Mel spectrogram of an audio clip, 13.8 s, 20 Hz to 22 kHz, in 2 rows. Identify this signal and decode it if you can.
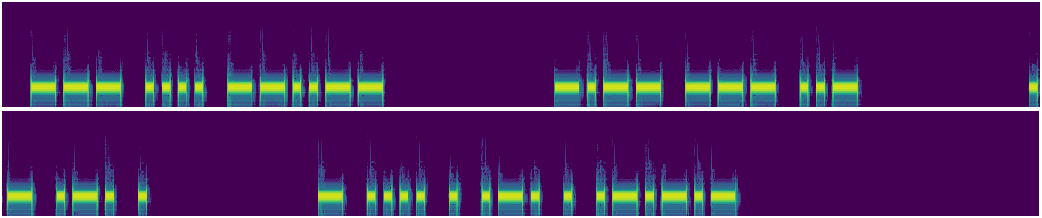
Morse code, heard as a keyed tone, about 22 wpm, 700 Hz. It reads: OH, YOU ARE THERE.
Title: 3x Word-Spacing - Sentences from Top 500 Words - 22wpm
